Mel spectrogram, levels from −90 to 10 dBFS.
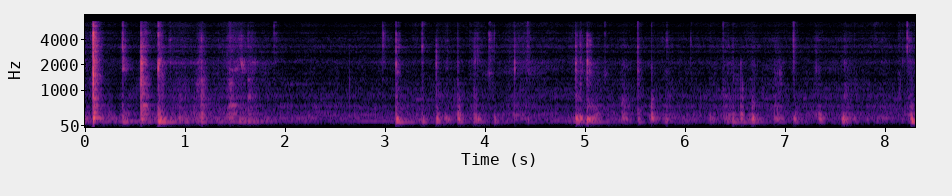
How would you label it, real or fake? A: fake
